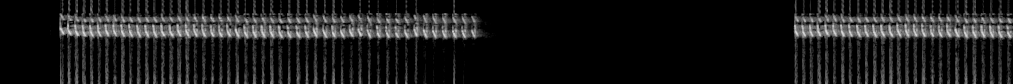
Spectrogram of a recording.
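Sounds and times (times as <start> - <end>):
Cililin singing a buzzy trill: 0.6 - 4.9, 8.0 - 10.1.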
